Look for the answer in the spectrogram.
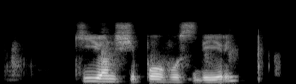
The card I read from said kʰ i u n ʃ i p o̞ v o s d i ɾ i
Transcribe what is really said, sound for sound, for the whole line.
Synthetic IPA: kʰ i o n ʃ i p o̞ v u s d i ɾ i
